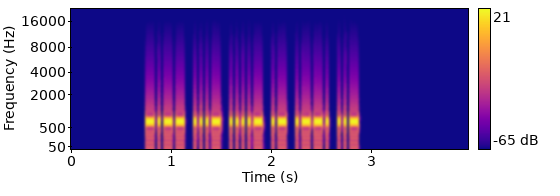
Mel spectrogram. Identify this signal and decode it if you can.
Morse code, heard as a keyed tone, about 40 wpm, 700 Hz. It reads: YV4APU
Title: DXCC-100 Call Signs - 6 Characters - 40wpm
